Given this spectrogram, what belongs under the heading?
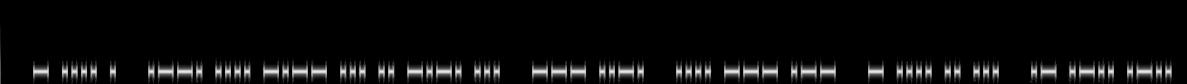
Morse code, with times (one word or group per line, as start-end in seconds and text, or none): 0.3-1.2 THE
1.5-5.0 PHYSICS
5.3-6.4 OF
6.8-8.3 HOW
8.7-10.0 THIS
10.3-11.7 ALL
